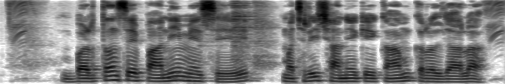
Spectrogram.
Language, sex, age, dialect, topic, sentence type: Bhojpuri, male, 25-30, Western, agriculture, statement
